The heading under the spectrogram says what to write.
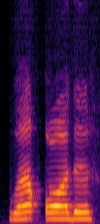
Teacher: دال جو ہے یہ حروف قلقلہ میں سے آ رہا ہے، تو اس کو ہم نے ہلاتے ہوئے ادا کرنا ہے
